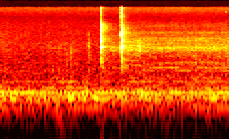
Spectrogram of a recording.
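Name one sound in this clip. A button clicks on a tape machine.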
